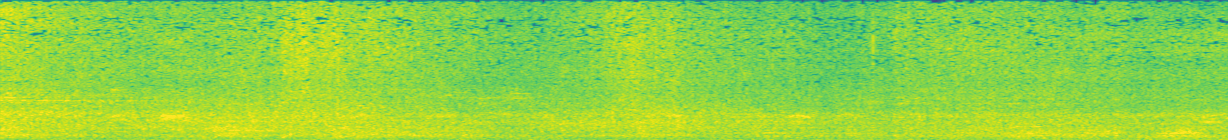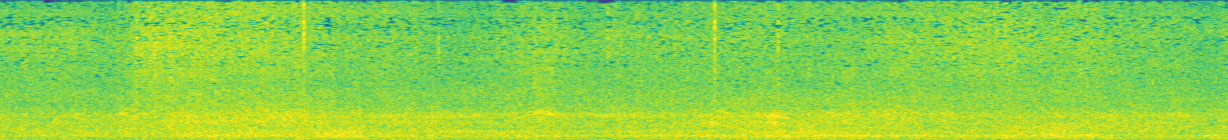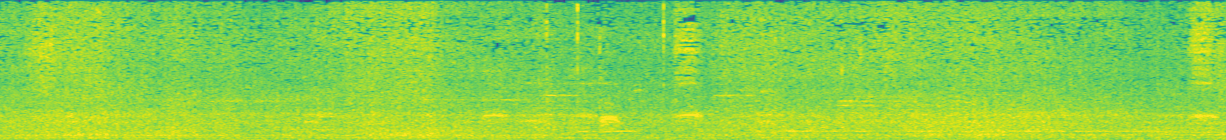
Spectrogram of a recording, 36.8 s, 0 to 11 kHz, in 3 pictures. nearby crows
30.6s 31.7s

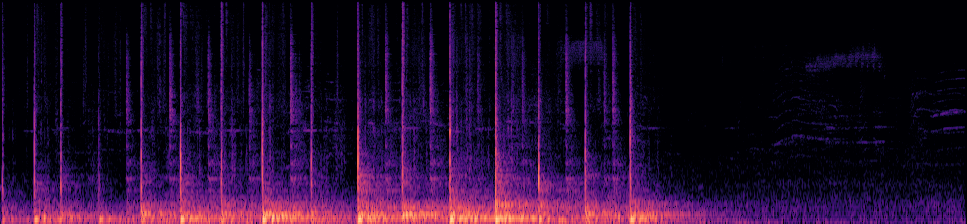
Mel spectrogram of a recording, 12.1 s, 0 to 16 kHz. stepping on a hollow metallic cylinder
0.0s 9.2s

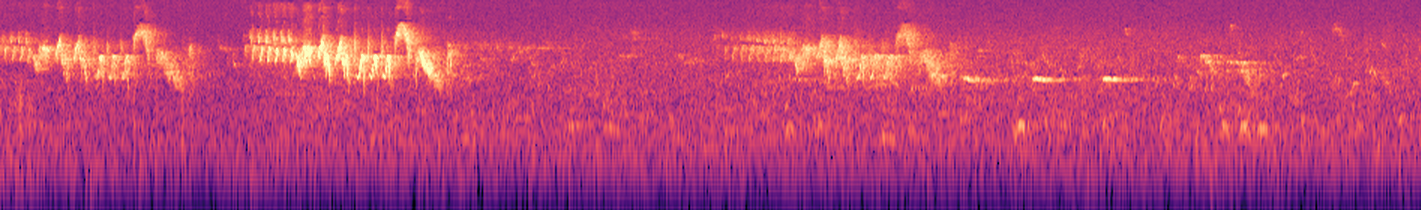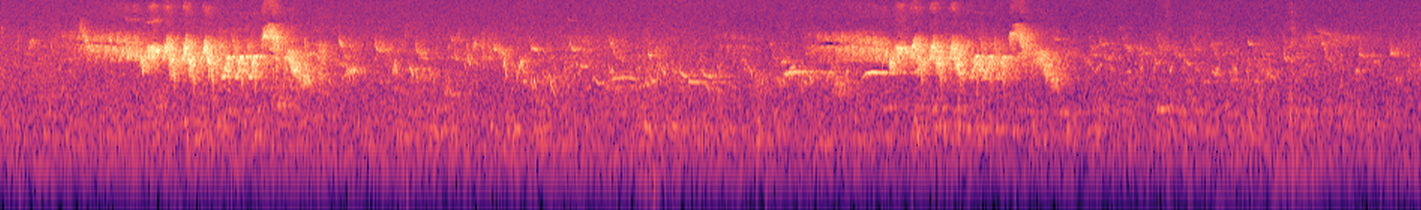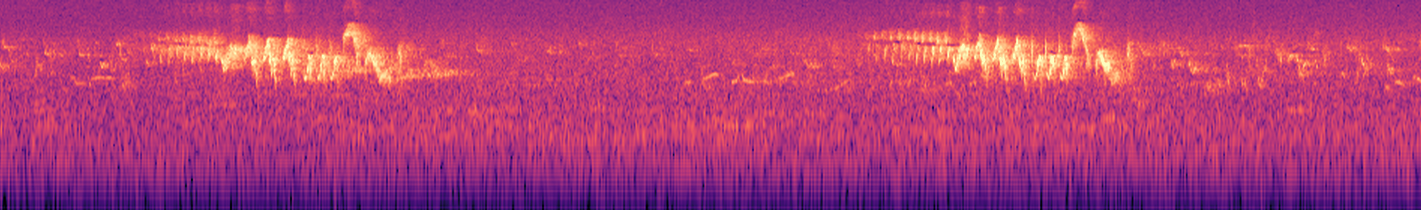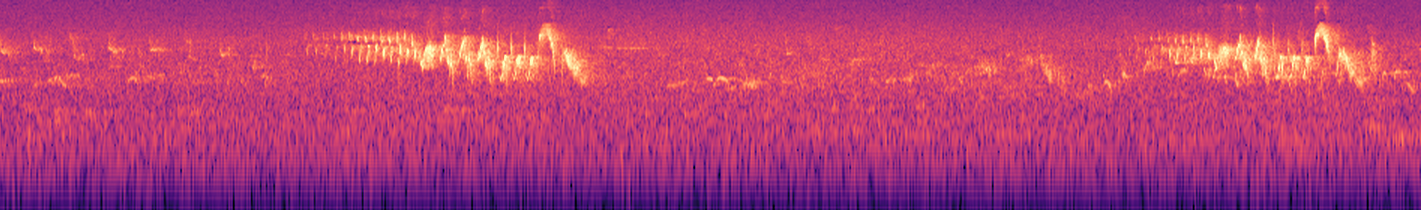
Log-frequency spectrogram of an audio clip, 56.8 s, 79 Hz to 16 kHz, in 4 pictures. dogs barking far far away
4.2s 29.1s, 31.6s 36.7s, 38.8s 45.0s

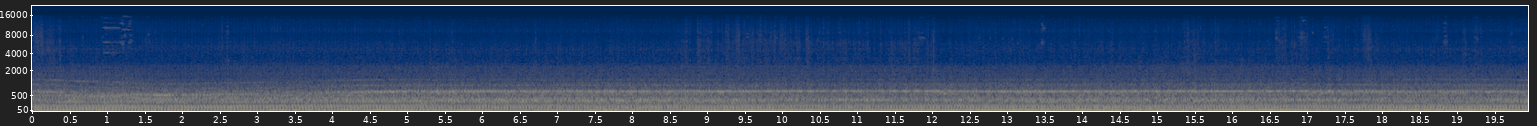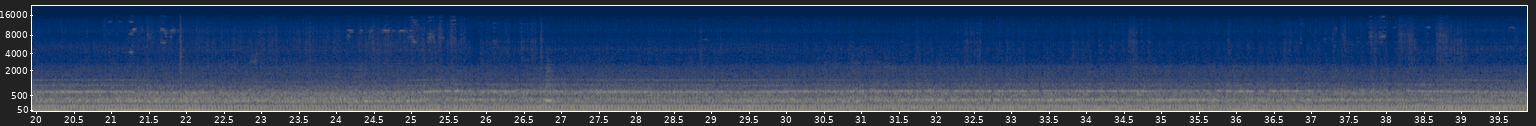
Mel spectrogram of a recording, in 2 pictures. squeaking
0.0s 1.9s, 20.2s 27.8s

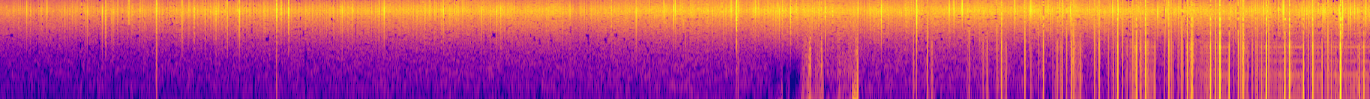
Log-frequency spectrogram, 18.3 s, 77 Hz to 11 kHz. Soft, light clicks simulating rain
10.6s 18.2s

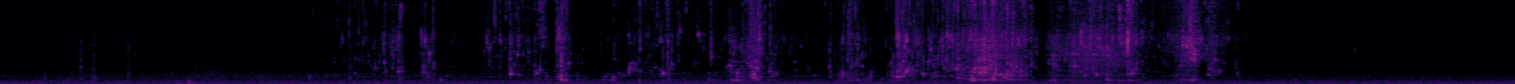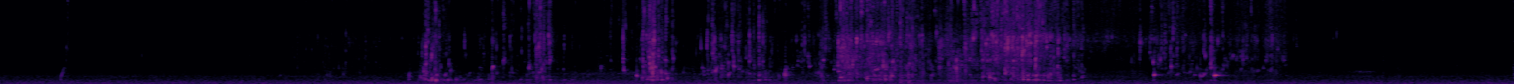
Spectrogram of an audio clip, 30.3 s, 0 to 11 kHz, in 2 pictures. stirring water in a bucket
3.0s 12.5s, 18.2s 28.1s

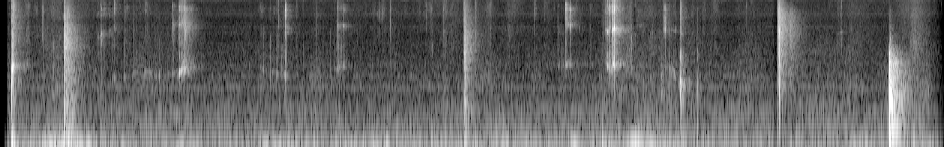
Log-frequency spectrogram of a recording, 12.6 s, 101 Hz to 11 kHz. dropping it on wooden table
11.9s 12.2s

